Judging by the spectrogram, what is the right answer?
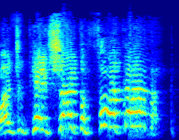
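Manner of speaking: very high, rising holler. Yelling out the window at noisy neighbor kids: yelling out the window. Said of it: "I gotta yell out the window".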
